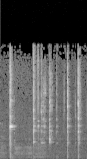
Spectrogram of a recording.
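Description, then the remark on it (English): A glass water bottle clinks several times in a loose, uneven rhythm: four or five sharp taps, each with a brief bright ring, against a quiet background with no talking. “Glass bottles for your water.”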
